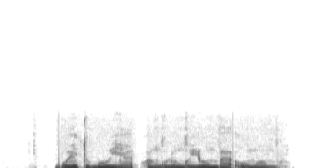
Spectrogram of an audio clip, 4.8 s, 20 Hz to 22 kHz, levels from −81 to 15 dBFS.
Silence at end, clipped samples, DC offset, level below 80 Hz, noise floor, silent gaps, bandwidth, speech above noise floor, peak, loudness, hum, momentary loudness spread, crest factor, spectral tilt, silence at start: 0.6 s; under 0.1%; under 0.1%; -42 dBFS; -63 dBFS; none; 4.6 kHz; 47 dB; -2 dBFS; -17 LUFS; none; 9 LU; 16 dB; -10.5 dB/octave; 0.85 s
